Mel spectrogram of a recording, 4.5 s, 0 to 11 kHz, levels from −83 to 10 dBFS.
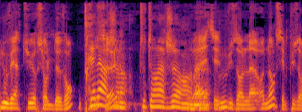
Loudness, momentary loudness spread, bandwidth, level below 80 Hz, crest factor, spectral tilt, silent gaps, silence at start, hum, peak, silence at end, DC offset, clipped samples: -10 LUFS; 6 LU; 11 kHz; -38 dBFS; 10 dB; -4.5 dB/octave; none; 0 s; none; 0 dBFS; 0 s; under 0.1%; 1%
